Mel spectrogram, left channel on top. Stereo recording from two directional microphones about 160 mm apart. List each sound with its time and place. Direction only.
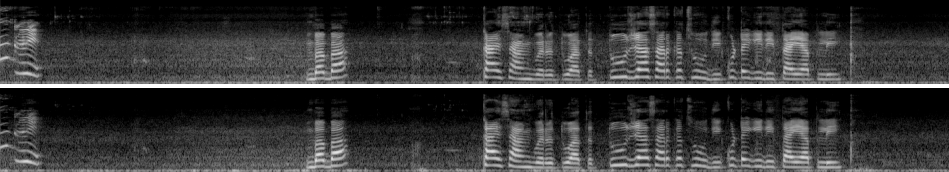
0.0 s babbling: 10° right (ahead or behind)
3.1 s a woman's voice: 25° right (ahead or behind)
4.8 s a woman's voice: 35° right (ahead or behind)
6.0 s a woman's voice: 20° right (ahead or behind)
